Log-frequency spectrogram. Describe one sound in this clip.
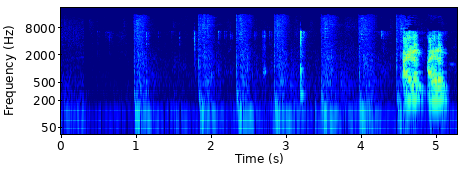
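Sniper rifle shots crack one after another.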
